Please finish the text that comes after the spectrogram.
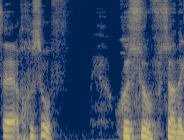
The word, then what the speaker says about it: Khosouf: I just want to make sure how your name of your studio, so I pronounce it properly. It's Khazuf.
